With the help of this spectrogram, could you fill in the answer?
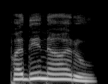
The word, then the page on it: ಪದನರಿ: padanari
